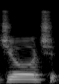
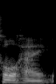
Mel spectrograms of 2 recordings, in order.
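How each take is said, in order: First: The name sounds like the English name George. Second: The name is said the Spanish way, Jorge. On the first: The speaker calls it wrong. "I assume it's pronounced George" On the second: The speaker calls it right. "Oh, it's Jorge"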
